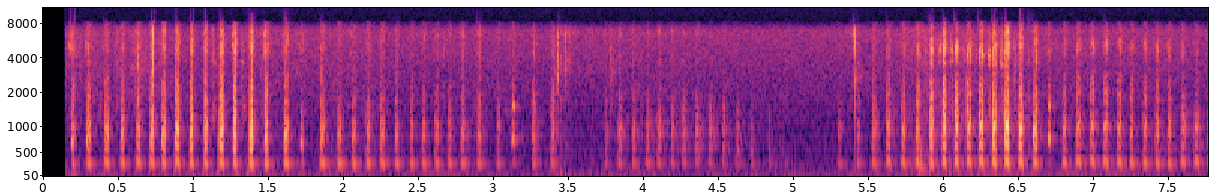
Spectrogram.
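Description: A ferret gives rapid, clucking pulses in quick runs, broken by brief pauses.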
